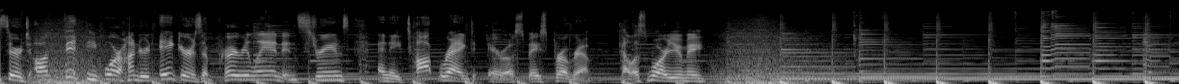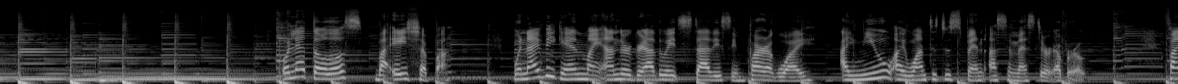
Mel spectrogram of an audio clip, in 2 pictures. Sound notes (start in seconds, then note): 7.3 light upbeat music; 14.6 speaking Spanish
